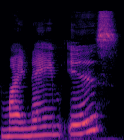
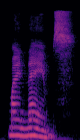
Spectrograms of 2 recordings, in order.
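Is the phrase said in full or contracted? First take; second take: full; contracted. First: Name and is are said separately. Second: Is shrinks to a voiceless s on name. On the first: "thay vì mình sẽ nói là my name is" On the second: "nó chỉ là S, không rung"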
